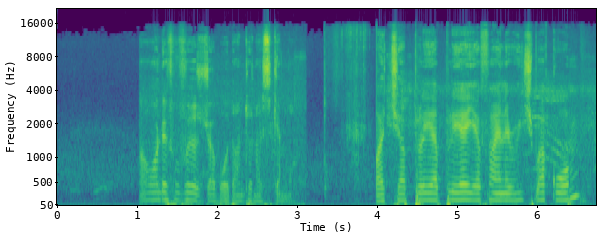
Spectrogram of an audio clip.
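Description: A young man talks with animation in a made-up babble.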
